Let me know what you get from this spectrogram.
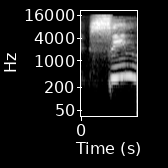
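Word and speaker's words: scene: कौशल जो कह लीजिए सीन बोलते हैं स सन नहीं बोलते हैं एस सी ई एन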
